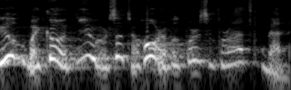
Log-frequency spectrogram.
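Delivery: shrieky, very high, loud falsetto indignation; mock outrage. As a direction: imitate a scandalized objector at the top of the range. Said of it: "there'll be someone who will be asking".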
